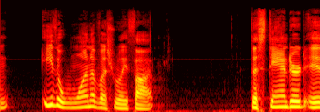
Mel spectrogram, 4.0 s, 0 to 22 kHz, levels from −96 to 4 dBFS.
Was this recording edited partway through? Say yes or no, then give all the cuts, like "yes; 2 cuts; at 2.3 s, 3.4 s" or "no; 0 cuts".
yes; 1 cut; at 3.0 s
